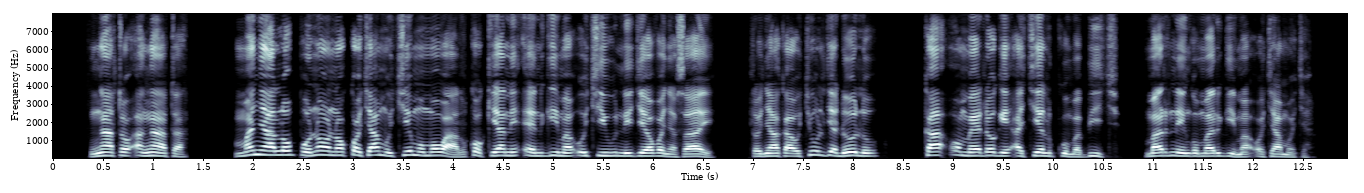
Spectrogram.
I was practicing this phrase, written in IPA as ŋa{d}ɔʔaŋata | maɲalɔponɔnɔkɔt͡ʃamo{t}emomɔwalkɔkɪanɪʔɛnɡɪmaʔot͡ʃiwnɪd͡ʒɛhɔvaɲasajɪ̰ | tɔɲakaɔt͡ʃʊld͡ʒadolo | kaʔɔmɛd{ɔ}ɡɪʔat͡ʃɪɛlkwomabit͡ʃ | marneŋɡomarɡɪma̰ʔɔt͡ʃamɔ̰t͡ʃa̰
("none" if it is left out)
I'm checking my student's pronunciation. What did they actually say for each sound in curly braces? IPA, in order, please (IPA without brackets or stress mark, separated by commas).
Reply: t, t͡ʃ, ɔ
